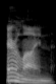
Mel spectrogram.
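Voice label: "airline", American English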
